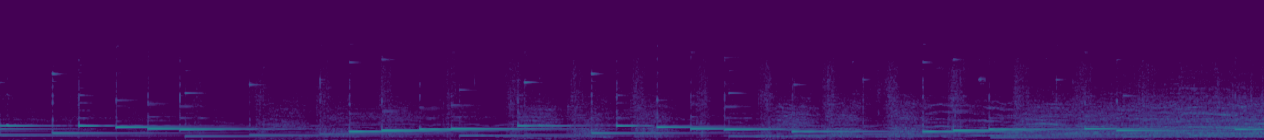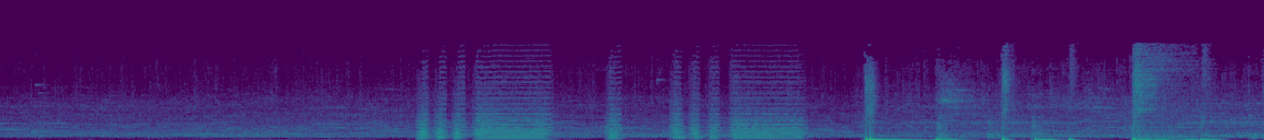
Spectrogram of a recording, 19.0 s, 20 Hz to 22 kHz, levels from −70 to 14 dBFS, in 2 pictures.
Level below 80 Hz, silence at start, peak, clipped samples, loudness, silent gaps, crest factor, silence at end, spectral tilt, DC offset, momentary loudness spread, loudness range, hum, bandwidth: -42 dBFS; 0 s; -8 dBFS; under 0.1%; -32 LUFS; none; 26 dB; 0 s; -4 dB/octave; under 0.1%; 13 LU; 10 LU; none; 15.5 kHz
